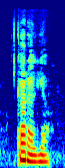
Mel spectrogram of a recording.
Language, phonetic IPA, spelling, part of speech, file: Polish, [kaˈrɛlʲja], Karelia, proper noun, LL-Q809 (pol)-Karelia.wav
